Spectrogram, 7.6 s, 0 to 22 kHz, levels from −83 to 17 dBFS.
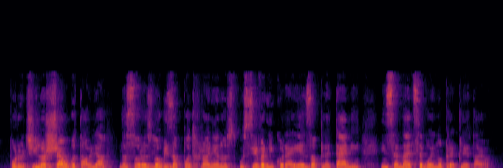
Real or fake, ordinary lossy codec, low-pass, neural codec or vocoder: fake; AAC, 32 kbps; 19.8 kHz; vocoder, 44.1 kHz, 128 mel bands every 512 samples, BigVGAN v2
